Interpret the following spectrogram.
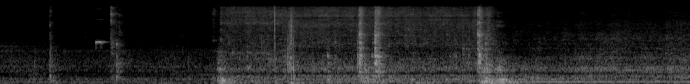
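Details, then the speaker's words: Maytag Neptune MAH4000AWW washer after removing and servicing its noisy drain and recirculation pumps: soft rush of draining water over a low, steady pump hum with no grinding. Drains quietly and normally. "sounds like it's draining quietly yeah [Music] that's a good sign it's quiet now"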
